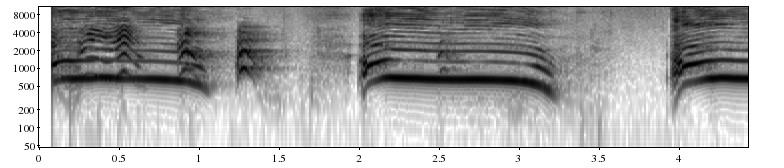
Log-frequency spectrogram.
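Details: Pet dog being taught to howl by its owner, giving long sustained howls that waver at the start then hold steady and fall away at the end, three drawn-out howls with short breaks between.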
